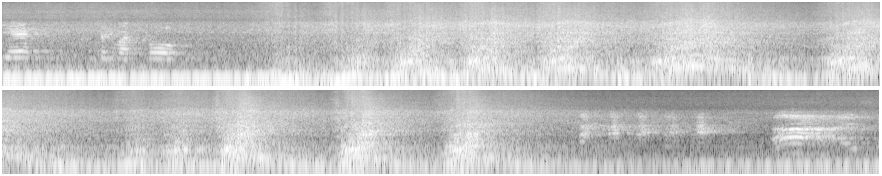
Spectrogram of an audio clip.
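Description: A Holden VK's engine revs repeatedly, with rising and falling blips in a regular rhythm over a low idle. People talk near the car throughout.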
